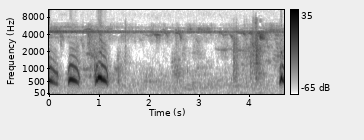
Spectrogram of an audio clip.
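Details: Spotted dove giving the 'kuk 2' style lure call used to attract other doves: three short, arched, mellow coos in quick succession, a long pause, then a fourth coo starting at the end, over a faint steady high whine.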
